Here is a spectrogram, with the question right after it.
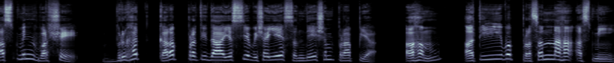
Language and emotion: Sanskrit, happy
